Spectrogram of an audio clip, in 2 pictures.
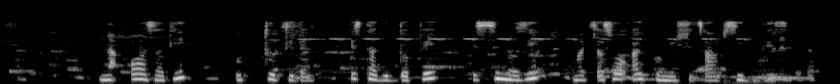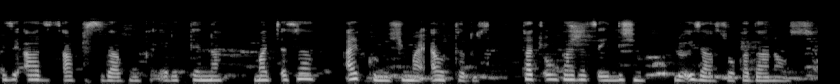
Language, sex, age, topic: Gamo, female, 25-35, government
